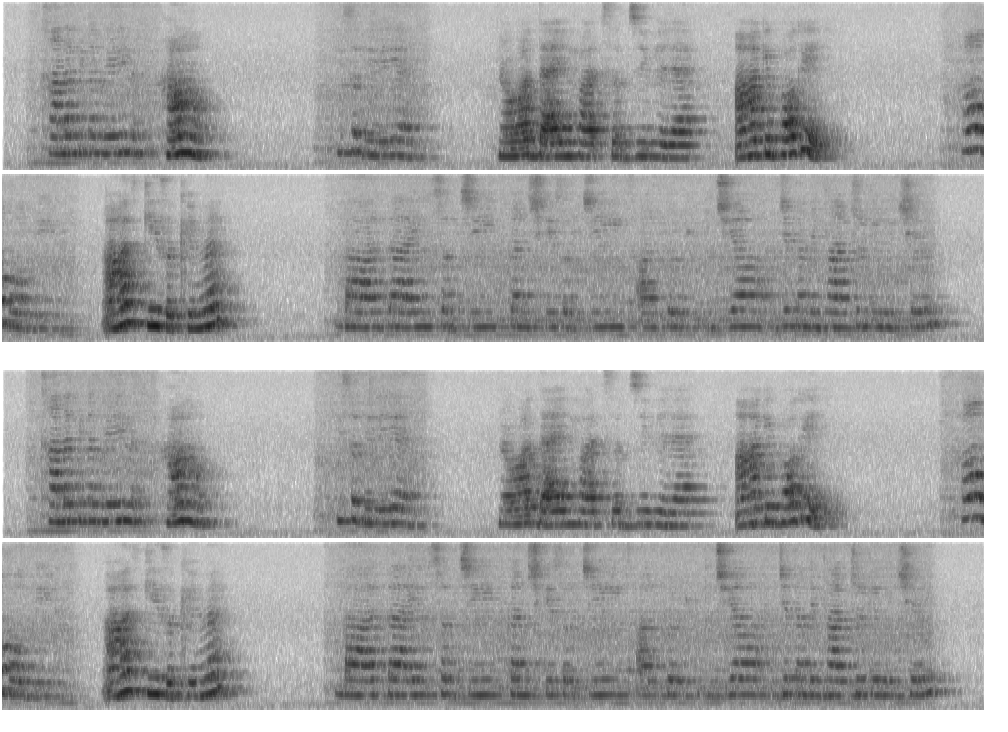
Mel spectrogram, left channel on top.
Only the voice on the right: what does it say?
खाना पीना भेल।
की सभ भेलैये।
हँ भऽ गेल।
भात दाल सब्जी, कंचके सब्जी, आलू परोर के भुजिया मिथिलाञ्चलके होइ छै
